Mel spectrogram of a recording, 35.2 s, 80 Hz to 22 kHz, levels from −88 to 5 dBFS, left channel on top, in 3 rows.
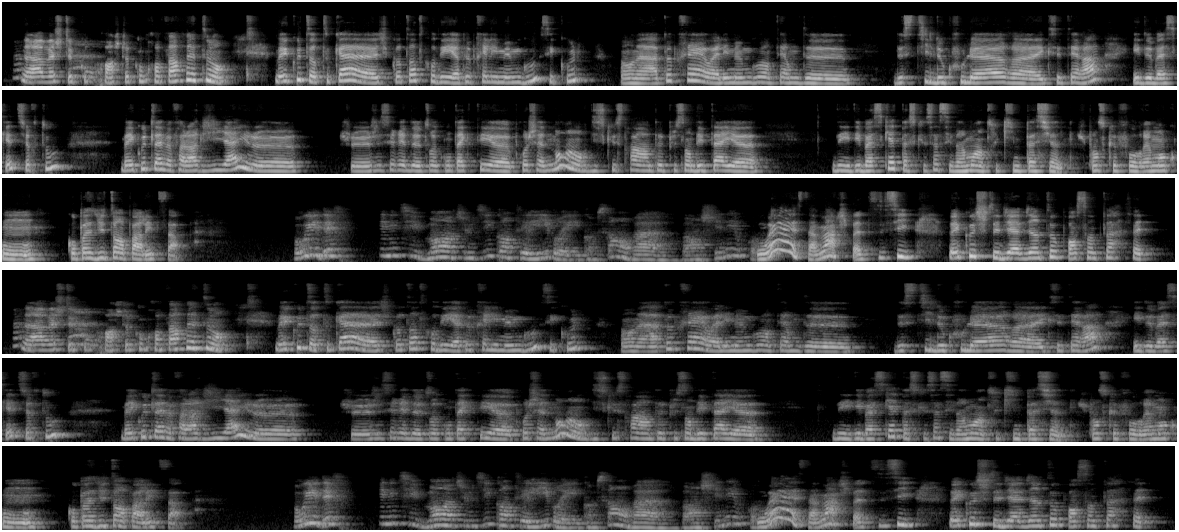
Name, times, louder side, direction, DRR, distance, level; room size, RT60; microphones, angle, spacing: voice 1, 0.2-5.8 6.2-8.5 8.9-12.3 12.9-14.7 15.1-19.3 20.1-23.9 24.2-25.3 31.0-34.9, left 6 dB, 70° left, 10 dB, 0.3 m, -28 dB
voice 2, 26.4-26.9 27.3-31.1, right 1 dB, 40° right, -7 dB, 1.1 m, -37 dB
3.5 x 2.1 x 2.5 m, 0.38 s
head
